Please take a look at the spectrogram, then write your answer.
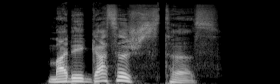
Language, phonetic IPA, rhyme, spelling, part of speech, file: German, [madəˈɡasɪʃstəs], -asɪʃstəs, madegassischstes, adjective, De-madegassischstes.ogg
